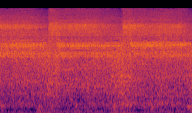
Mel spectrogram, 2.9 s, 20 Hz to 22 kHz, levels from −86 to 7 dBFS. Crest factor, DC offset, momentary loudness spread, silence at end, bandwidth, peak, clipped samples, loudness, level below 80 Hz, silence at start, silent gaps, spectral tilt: 14 dB; under 0.1%; 1 LU; 0 s; 16 kHz; -2 dBFS; under 0.1%; -11 LUFS; -54 dBFS; 0 s; none; 3.5 dB/octave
